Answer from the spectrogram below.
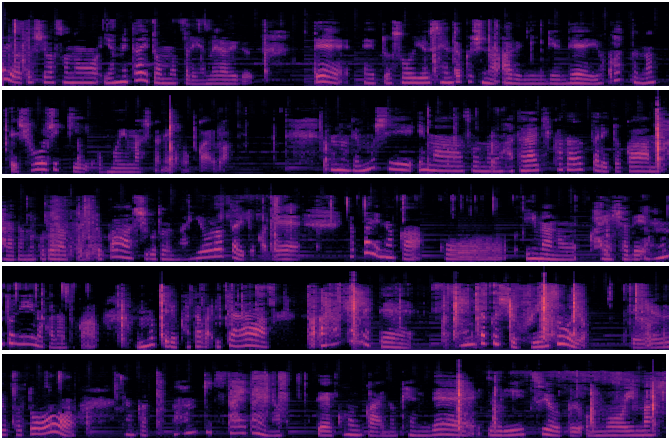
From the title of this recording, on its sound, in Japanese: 雑音入り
